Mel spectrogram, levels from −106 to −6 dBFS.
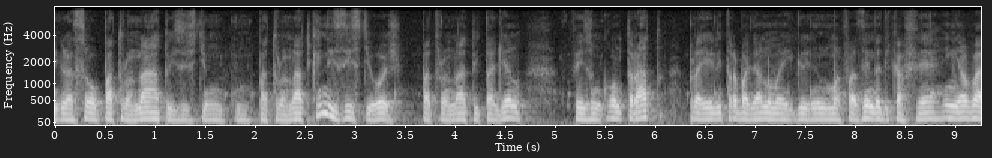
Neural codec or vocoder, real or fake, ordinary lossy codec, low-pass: none; real; none; 7.2 kHz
